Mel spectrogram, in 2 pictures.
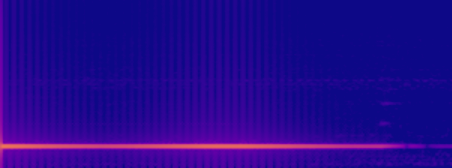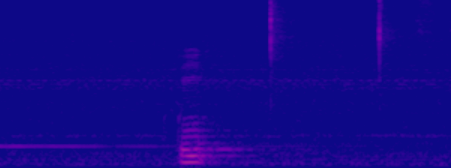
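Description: A single vibraphone note struck for a sound check, a clear pure tone that rings on and fades out within about three seconds. A brief faint low sound and two light clicks follow near the end.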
